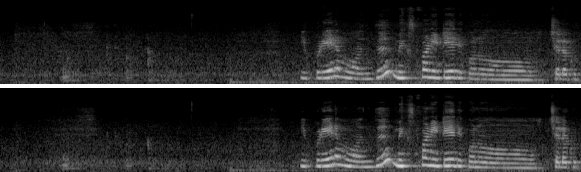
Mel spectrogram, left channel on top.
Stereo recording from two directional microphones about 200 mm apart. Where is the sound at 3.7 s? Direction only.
45° right (ahead or behind).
